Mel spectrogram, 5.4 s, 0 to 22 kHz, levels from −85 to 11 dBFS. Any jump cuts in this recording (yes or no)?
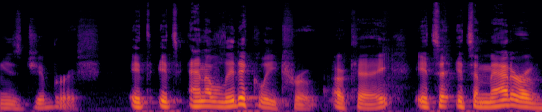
yes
